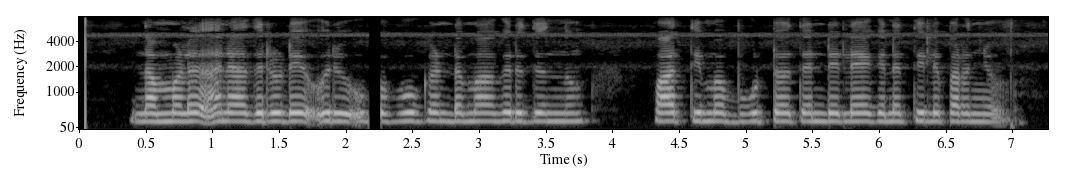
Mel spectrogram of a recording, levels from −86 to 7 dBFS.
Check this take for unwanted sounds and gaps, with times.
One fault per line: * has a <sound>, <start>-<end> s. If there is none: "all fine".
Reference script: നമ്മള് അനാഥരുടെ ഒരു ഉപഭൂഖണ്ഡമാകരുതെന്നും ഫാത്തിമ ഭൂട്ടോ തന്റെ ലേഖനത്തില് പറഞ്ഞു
* has a dropout, 2.2-2.3 s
